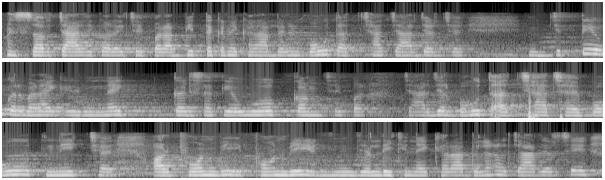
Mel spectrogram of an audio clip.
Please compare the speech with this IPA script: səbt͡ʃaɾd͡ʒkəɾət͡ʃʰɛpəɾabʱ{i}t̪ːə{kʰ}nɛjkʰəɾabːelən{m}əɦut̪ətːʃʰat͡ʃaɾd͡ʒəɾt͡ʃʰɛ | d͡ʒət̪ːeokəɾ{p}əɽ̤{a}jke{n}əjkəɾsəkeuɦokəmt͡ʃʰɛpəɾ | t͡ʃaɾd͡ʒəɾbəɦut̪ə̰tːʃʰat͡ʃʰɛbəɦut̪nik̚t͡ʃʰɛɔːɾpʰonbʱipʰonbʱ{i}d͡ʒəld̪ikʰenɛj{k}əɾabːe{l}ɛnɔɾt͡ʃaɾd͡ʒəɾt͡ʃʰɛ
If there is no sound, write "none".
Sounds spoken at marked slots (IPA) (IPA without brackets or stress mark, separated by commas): i, k, b, b, a, n, i, kʰ, l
